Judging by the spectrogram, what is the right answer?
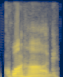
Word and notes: quahog: American English

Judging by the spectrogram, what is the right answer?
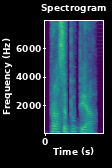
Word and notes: prosopopoeia: Indian

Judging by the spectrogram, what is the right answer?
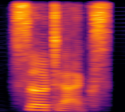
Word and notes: surtax: Indian

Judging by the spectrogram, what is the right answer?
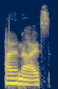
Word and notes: ionize: Indian

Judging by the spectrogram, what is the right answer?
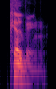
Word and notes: coving: British English

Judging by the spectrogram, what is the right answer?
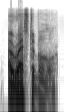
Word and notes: arrestable: British English

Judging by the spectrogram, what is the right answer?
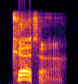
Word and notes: kurta: British English

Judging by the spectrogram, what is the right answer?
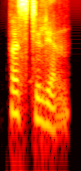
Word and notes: postilion: Indian

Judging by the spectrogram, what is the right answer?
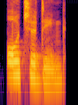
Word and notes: orcharding: Indian

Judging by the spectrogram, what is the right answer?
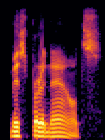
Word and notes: mispronounce: American English

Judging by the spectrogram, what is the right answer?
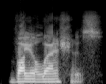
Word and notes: violaceous: American English

